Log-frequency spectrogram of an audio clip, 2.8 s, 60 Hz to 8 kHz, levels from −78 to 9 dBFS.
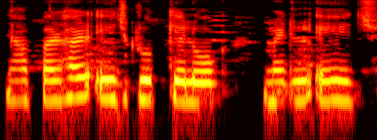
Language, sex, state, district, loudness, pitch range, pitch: Hindi, female, Bihar, Samastipur, -14 LUFS, 235-250 Hz, 240 Hz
